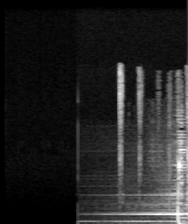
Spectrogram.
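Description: Silence for about a second, then an electronic title theme begins: a low rumble under a steady held tone, growing louder.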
